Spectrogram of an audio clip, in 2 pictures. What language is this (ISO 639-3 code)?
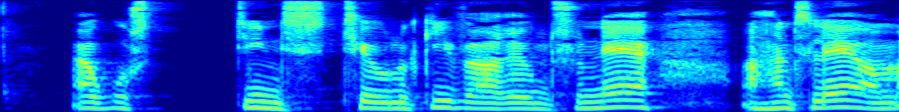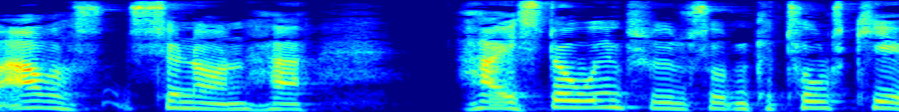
dan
